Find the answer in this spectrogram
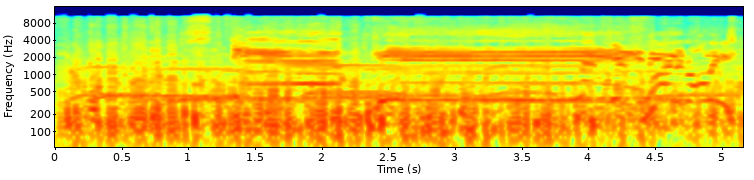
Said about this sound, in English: They're not cats, they're cows, and they're heading toward the water cooler.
